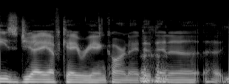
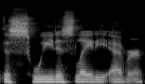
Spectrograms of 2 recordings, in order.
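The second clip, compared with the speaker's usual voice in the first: ordinary talk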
